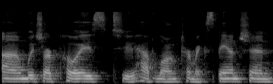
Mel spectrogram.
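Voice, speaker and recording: A woman's very deep, low-pitched voice against a quiet background. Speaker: real estate fund investor. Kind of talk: investment presentation on a group call. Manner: filler-heavy, many ums.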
